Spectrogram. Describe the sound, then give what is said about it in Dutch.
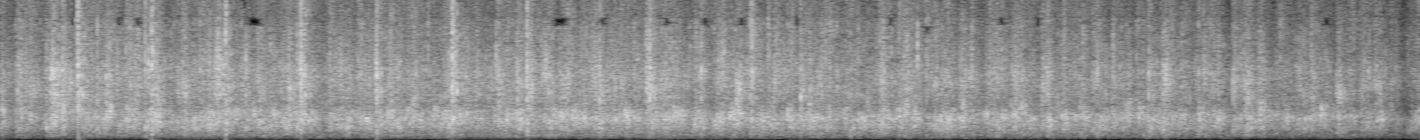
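Sustained audience applause fills the whole stretch, a dense, steady wash of many hands clapping at an even loudness, with sharper individual claps popping out irregularly, and no voices heard. “Ik zou haar een hartelijk applaus willen geven.”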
